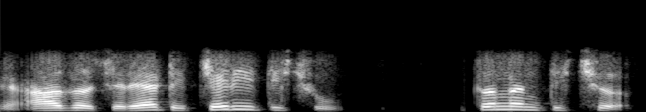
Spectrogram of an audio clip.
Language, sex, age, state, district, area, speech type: Kashmiri, female, 18-30, Jammu and Kashmir, Baramulla, rural, conversation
